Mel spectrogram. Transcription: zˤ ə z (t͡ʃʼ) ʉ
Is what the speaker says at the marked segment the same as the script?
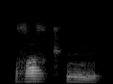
yes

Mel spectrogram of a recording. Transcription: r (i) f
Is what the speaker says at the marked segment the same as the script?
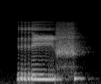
yes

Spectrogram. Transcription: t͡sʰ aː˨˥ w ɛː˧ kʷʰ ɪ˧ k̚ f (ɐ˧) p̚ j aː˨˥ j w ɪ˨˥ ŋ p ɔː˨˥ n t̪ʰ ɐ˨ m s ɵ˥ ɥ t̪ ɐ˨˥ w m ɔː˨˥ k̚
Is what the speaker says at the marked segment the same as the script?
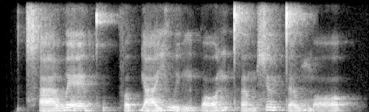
no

